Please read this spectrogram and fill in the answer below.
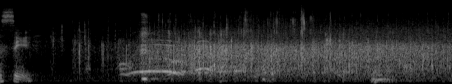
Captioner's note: applause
